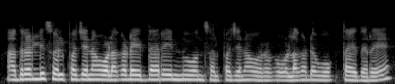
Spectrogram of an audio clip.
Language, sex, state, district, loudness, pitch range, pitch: Kannada, female, Karnataka, Bangalore, -15 LUFS, 200-225 Hz, 215 Hz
